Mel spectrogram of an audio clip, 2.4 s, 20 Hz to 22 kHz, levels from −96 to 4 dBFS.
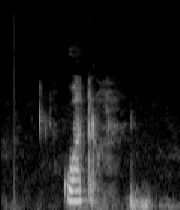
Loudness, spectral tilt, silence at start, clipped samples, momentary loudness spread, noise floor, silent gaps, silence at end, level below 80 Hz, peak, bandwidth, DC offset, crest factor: -25 LUFS; -10 dB/octave; 0.9 s; under 0.1%; 25 LU; -62 dBFS; none; 0.4 s; -56 dBFS; -6 dBFS; 5 kHz; under 0.1%; 22 dB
